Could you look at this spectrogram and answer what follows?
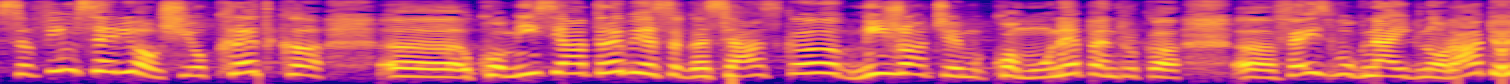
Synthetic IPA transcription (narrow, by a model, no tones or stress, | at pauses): səfimse̞ɾio̞ʃʲjewkɾe̞d̪kəəko̞misiat̪ɾe̞buje̞səɡəseaskəmiʒloat͡ʃe̞ko̞mune̞pe̞nt̪ɾukəfe̞jsbukneaiɡno̞ɾat̪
